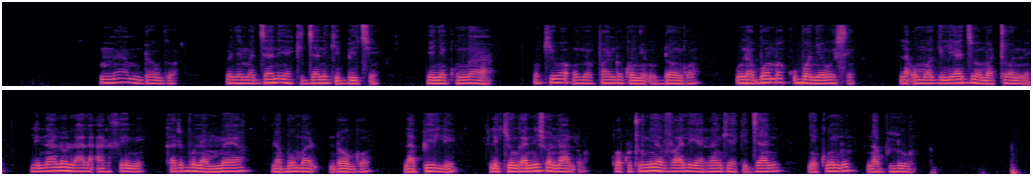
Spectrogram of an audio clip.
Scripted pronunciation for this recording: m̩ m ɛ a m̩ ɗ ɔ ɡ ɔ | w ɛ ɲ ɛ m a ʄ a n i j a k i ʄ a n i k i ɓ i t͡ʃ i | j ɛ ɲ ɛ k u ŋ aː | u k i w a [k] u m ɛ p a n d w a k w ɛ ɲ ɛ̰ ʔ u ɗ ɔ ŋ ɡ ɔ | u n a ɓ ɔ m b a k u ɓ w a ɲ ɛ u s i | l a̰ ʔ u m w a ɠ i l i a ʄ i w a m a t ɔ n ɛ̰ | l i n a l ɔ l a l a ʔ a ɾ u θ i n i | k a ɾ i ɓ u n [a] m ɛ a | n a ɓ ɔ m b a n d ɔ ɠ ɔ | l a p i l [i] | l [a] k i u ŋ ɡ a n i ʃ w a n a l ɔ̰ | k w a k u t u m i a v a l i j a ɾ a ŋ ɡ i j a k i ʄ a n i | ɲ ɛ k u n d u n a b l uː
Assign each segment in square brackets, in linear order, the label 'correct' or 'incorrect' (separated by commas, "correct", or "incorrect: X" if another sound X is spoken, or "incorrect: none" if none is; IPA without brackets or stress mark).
incorrect: ʔ, correct, correct, incorrect: i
